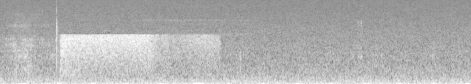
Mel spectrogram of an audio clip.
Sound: breathing loudly

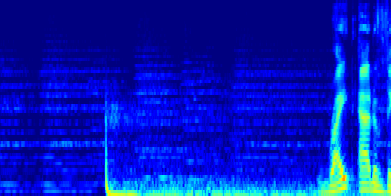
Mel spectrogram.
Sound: classical orchestral music; hi-tech impact sound

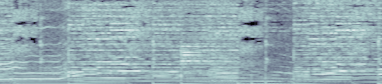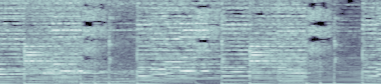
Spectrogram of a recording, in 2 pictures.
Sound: awooo~

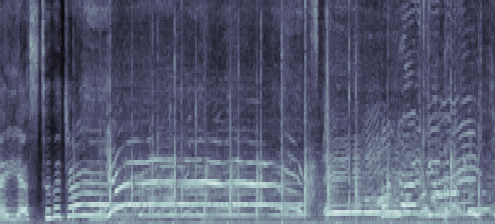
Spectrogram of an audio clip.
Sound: applause

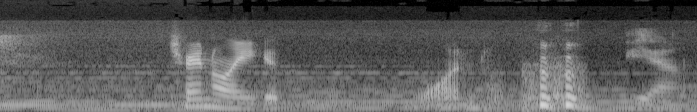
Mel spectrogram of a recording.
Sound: laughs

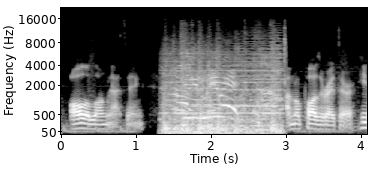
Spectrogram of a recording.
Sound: yelling

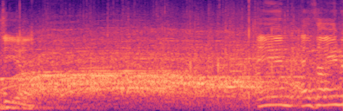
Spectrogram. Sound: crowd cheers

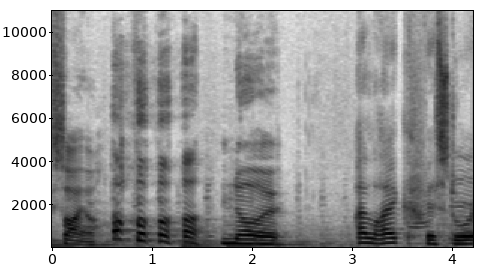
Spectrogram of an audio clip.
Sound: laughs

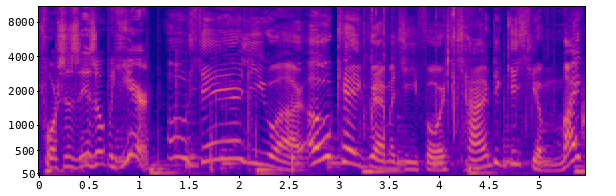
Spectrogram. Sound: soundbite of footsteps

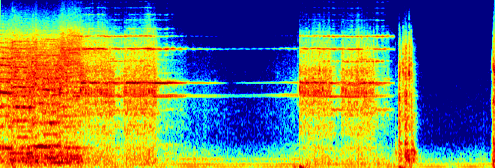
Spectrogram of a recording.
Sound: phone ringing

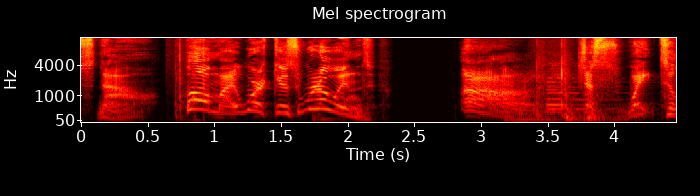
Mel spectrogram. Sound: groaning

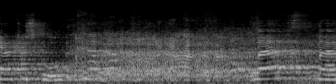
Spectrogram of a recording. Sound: laughter

